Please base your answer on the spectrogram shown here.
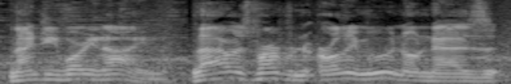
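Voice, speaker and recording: This fan dub narration of a mystery visual novel comes from a streamer reading very fast in a medium-pitched voice with lively intonation. Music plays underneath, and there are minor stumbles and repeated lines.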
